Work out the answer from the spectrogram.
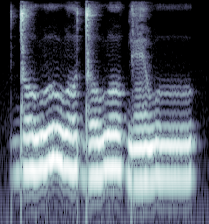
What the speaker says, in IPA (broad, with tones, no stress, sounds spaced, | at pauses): d o˨ w u˨˦ w o˧ d o˨ w o˧ ɡ ɛ̃˨ w u˧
